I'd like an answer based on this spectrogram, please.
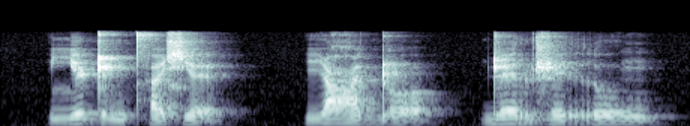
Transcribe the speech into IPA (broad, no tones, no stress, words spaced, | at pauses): ʎɛʈeŋt̪ʰaɕɛ | iʕeɡɖɔ | ɖɛrʐe roŋ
